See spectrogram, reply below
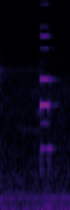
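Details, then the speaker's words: Single short electronic beep in a quiet hospital room from an infusion machine signalling that a blood transfusion is complete, on day one after a left total knee replacement; an infusion pump alert beep. "I'm laying in my bed listening to a machine beep it says transfusion complete"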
